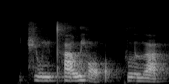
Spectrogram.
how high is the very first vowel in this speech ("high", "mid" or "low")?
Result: high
